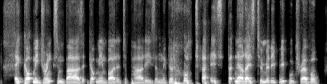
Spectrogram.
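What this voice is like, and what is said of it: New Zealand accent, slightly Australian-blended. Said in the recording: “I'm a Kiwi, but I live in Australia, so mine's a bit blended, but still pretty Kiwi. Like locals here tell me I'm very much a Kiwi”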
